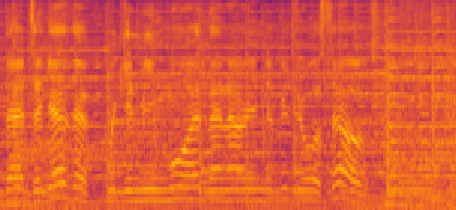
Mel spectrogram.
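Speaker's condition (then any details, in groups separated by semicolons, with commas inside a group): ALS; rapidly progressing whole-body paralysis, uses wheelchair; trouble breathing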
